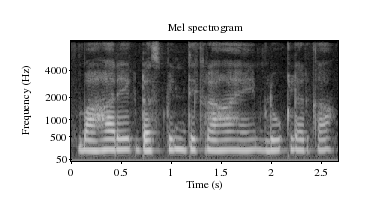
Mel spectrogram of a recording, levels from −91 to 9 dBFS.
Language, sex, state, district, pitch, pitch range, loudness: Hindi, female, Rajasthan, Jaipur, 215 Hz, 210-220 Hz, -18 LUFS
